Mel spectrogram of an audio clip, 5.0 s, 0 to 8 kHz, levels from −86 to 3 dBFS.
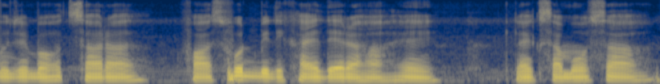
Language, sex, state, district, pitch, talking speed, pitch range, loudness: Hindi, male, Arunachal Pradesh, Papum Pare, 90 Hz, 135 wpm, 85-90 Hz, -17 LUFS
